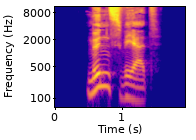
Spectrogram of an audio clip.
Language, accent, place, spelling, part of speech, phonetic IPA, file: German, Germany, Berlin, Münzwert, noun, [ˈmʏnt͡sˌveːɐ̯t], De-Münzwert.ogg
- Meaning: The nominal value of a coin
